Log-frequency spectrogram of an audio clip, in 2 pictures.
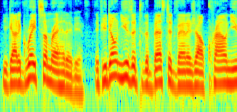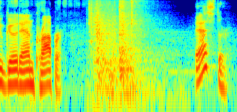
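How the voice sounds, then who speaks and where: An actor narrating as an earnest young student, telling his story in an earnest, wry and lively way. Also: mid-range voice, normal speed, lightly acted. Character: earnest young Japanese American male student. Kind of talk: one-man stage play narration.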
